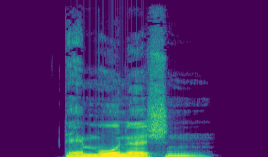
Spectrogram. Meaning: inflection of dämonisch: 1. strong genitive masculine/neuter singular 2. weak/mixed genitive/dative all-gender singular 3. strong/weak/mixed accusative masculine singular 4. strong dative plural
- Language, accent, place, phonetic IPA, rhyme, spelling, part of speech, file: German, Germany, Berlin, [dɛˈmoːnɪʃn̩], -oːnɪʃn̩, dämonischen, adjective, De-dämonischen.ogg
